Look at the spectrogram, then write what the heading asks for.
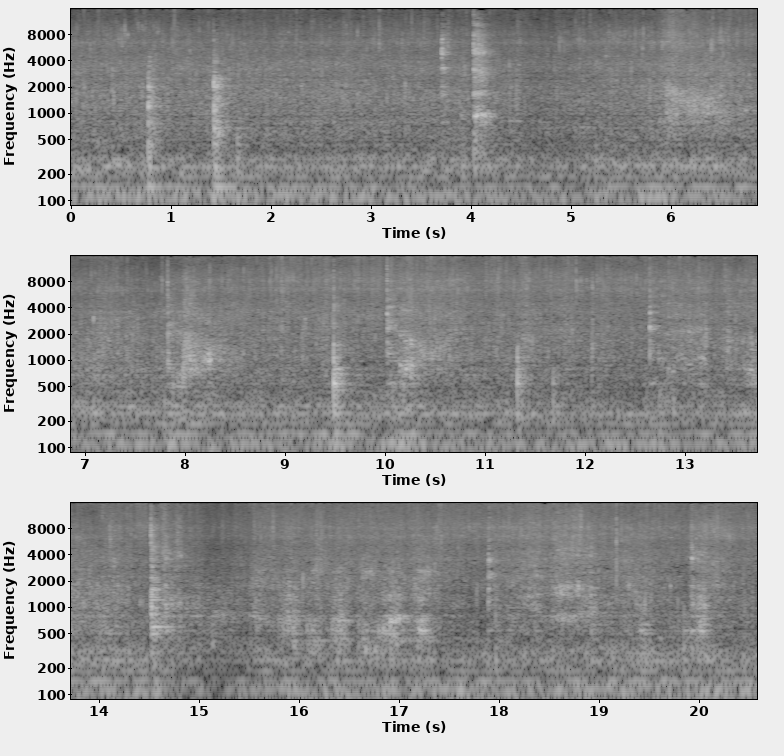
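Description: Sambal tumis, a chilli paste with squid and sliced onions, sizzling steadily in a wok while a spatula stirs it, scraping and clicking against the pan every second or two.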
